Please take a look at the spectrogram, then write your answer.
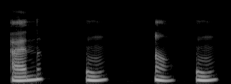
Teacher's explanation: L'air passe un peu par le nez, pas seulement par la bouche. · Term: les sons nasaux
